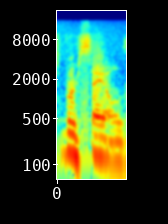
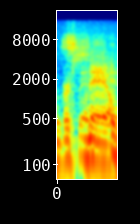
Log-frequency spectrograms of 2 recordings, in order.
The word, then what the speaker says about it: Versailles: Versailles, they won. – It's Versailles. – Versailles.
